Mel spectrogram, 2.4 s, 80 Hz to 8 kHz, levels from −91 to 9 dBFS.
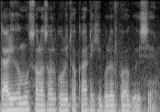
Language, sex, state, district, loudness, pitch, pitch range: Assamese, male, Assam, Kamrup Metropolitan, -16 LUFS, 110 Hz, 105-115 Hz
